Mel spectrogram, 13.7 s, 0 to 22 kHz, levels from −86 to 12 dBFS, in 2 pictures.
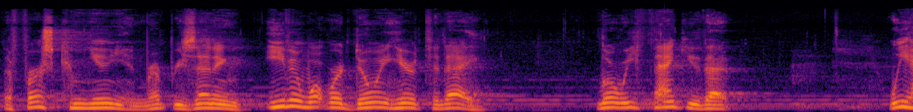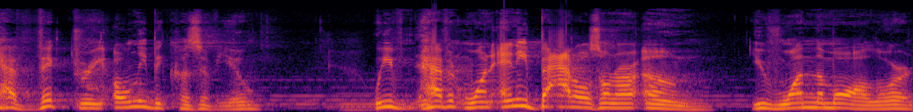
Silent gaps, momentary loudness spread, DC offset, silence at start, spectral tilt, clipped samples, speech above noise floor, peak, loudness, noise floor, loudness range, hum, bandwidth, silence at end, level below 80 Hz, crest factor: none; 9 LU; under 0.1%; 0 s; -5.5 dB/octave; under 0.1%; 28 dB; 0 dBFS; -18 LUFS; -45 dBFS; 5 LU; none; 16 kHz; 0 s; -64 dBFS; 18 dB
